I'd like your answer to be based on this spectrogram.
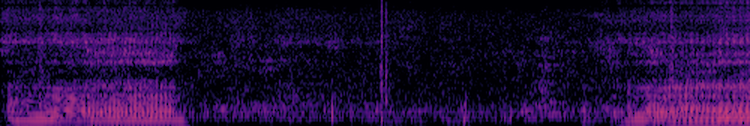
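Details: Sleeping St. Bernard snoring: loud, rumbling snores with a quiet pause between breaths; ordinary snoring.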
